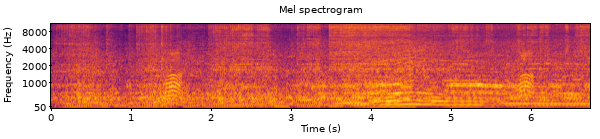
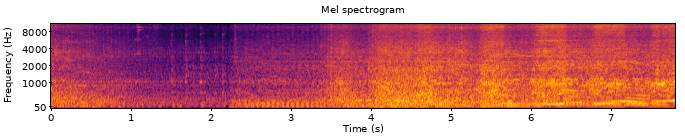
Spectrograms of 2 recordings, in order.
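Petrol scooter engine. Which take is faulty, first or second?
first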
